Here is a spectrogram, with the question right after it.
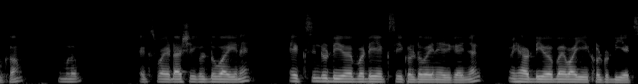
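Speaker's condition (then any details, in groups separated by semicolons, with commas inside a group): No condition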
